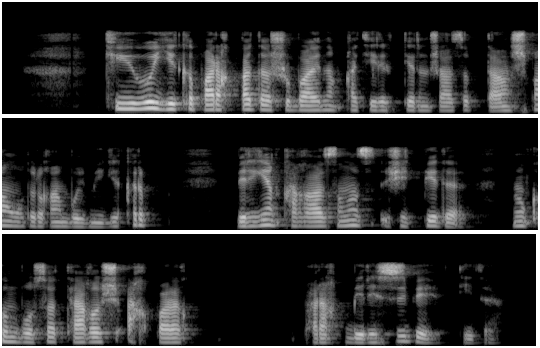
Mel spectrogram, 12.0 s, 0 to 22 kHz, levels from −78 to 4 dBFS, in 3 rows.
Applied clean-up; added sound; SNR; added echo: none; none; none; none.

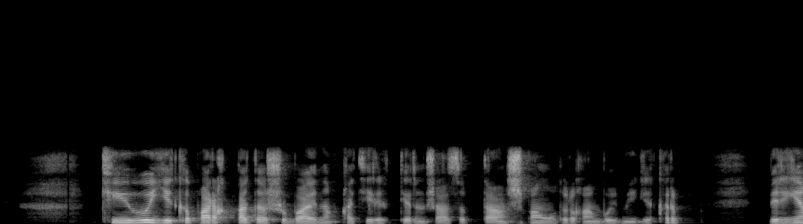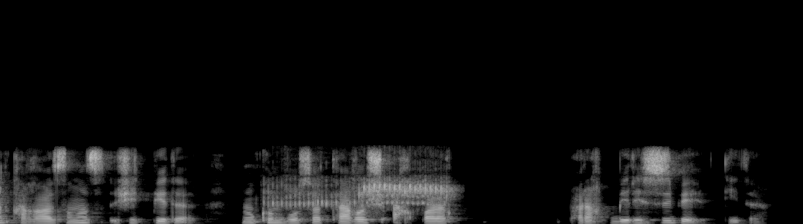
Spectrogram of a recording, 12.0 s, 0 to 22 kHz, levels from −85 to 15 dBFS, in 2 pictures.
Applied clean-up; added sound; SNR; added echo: neural mask model RNNoise.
